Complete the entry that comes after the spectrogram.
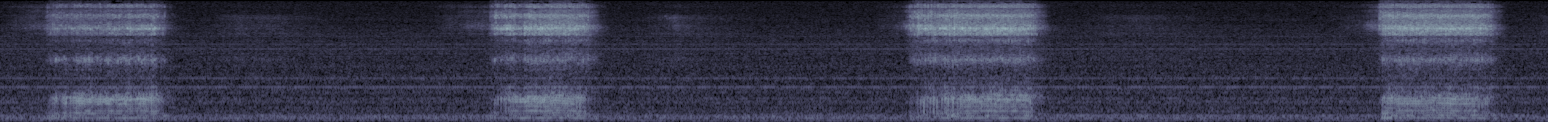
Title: Knocked out snoring🤣🤣🤣🤣🤣🤣 #sleep #knockedout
